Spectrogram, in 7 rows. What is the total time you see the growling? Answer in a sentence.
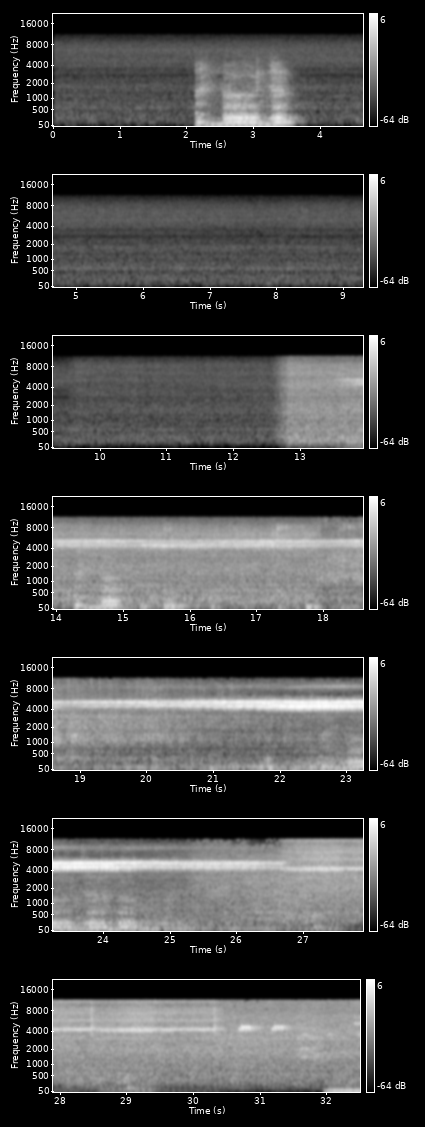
You can hear the growling for 4 seconds altogether.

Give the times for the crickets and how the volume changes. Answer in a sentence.
The crickets can be heard from 13.7 to 32.4 s, getting louder then quieter.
